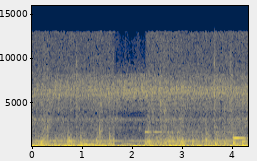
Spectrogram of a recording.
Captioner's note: none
